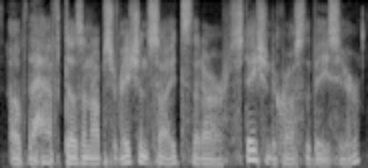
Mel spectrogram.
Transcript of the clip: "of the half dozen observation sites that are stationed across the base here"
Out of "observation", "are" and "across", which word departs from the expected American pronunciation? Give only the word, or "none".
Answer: none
